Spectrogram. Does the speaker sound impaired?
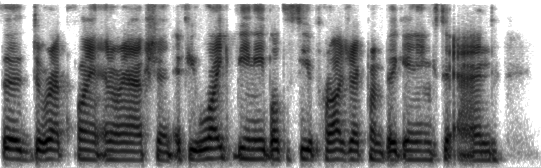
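No.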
